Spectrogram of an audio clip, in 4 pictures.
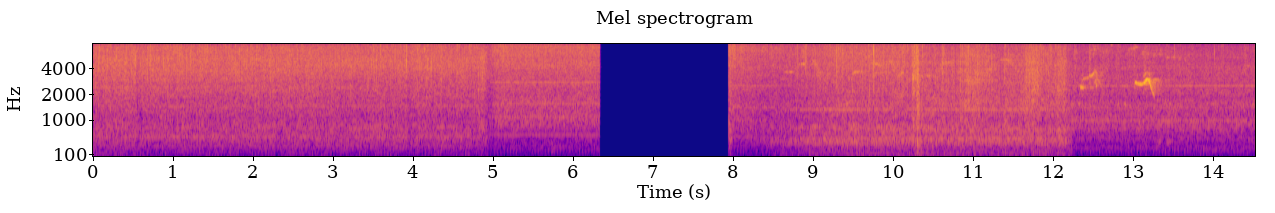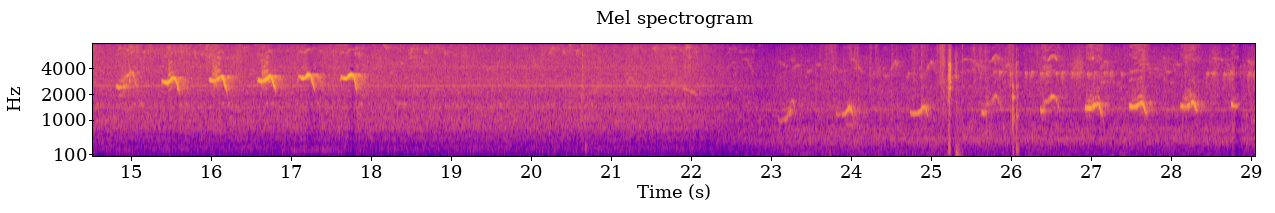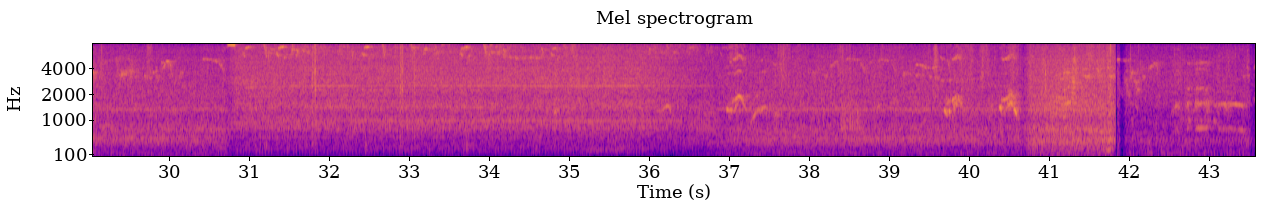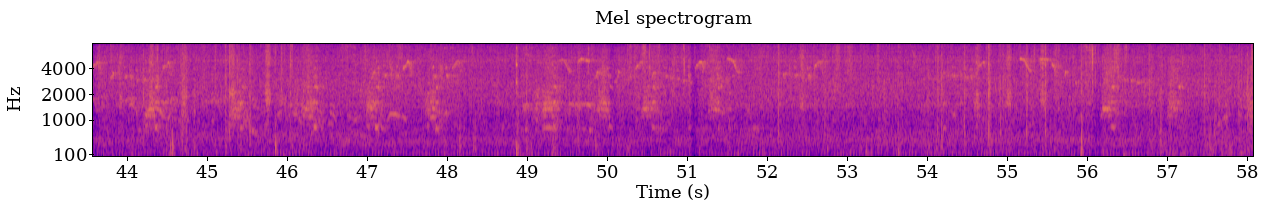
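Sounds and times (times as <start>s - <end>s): bird chirping: 12.2s - 13.6s, 14.8s - 40.6s.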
